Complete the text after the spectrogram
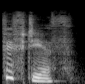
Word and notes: fiftieth: British English

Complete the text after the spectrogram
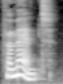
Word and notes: ferment: British English

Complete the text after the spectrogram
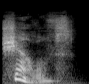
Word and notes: shelves: British English

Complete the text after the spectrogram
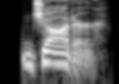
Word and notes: jotter: American English

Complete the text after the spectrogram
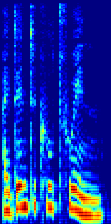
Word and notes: identical twin: British English

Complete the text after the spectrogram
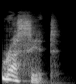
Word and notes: russet: British English

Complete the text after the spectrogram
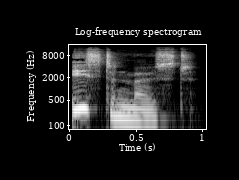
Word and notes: easternmost: British English

